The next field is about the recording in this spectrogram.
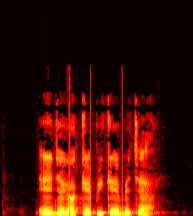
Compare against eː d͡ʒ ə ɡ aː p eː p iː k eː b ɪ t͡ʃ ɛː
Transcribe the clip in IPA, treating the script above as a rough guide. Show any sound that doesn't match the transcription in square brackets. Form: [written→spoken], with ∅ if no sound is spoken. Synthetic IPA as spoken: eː d͡ʒ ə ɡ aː [p→k] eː p iː k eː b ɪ t͡ʃ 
